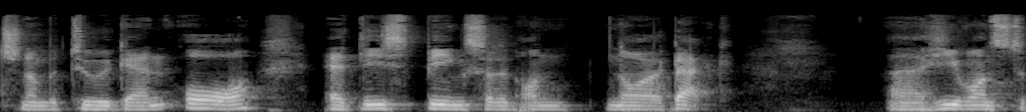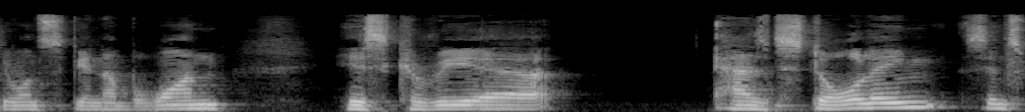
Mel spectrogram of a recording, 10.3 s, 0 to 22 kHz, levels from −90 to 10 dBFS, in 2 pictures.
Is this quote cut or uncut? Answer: cut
